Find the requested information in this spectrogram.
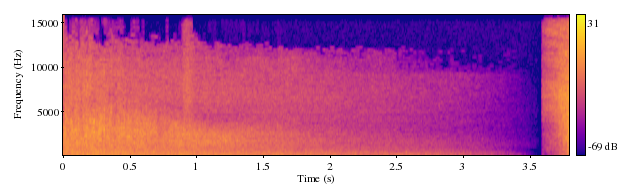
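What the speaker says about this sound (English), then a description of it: "as we always like to do, we want to end with a boom" A big boom sound effect closes the business talk show, a loud burst that rolls on as a long rumbling decay before it cuts to silence and a fresh hit at the very end.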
